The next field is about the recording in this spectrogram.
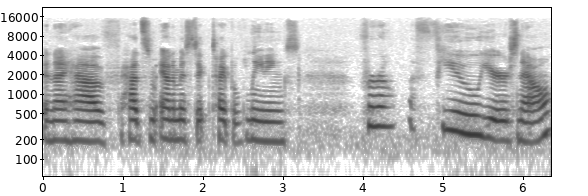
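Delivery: sarcastic, understated delivery.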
